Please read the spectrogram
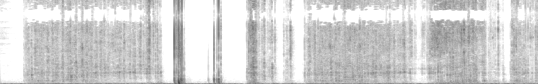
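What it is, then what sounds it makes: Woven seagrass basket. Long painted acrylic nails tap and scratch the outside of the thick braided plant-fiber wall of a medium, open, hollow woven seagrass/water hyacinth storage basket holding a knit beanie and fabric. Dry, crackly scratching runs throughout over a steady low hum, broken by a few sharper taps around the middle of the clip.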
